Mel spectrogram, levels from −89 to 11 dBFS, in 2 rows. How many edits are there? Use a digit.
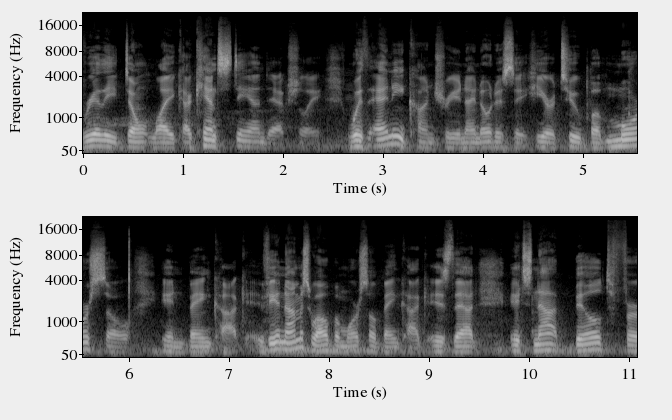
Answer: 0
